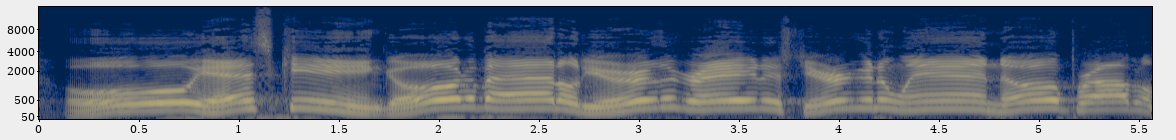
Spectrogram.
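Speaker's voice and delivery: high, slow, sarcastic tone.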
